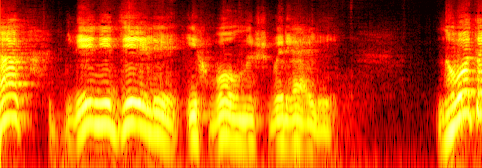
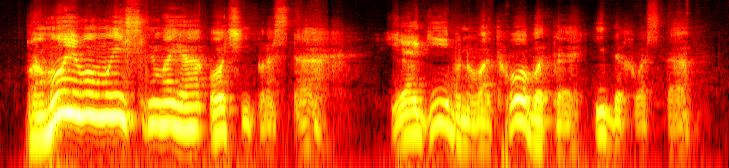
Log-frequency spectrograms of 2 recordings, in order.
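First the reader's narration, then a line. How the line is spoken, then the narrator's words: Weary repetition. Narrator (Russian): слон устало твердил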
